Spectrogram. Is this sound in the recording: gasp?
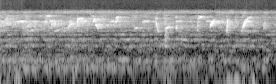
no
